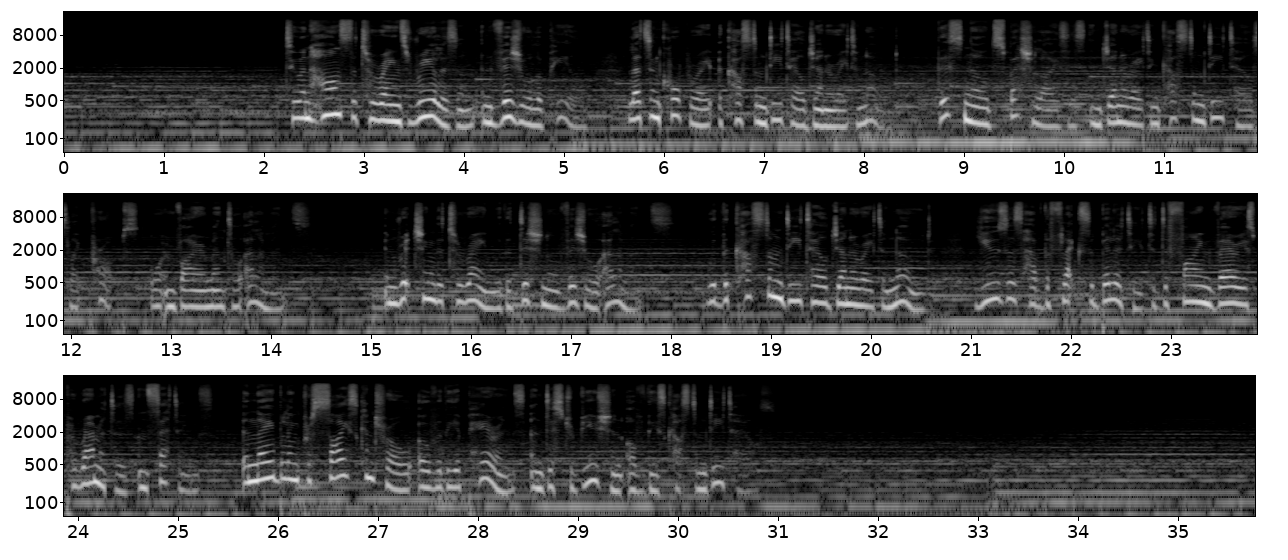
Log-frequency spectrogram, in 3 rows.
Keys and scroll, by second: 0.0-1.6 typing, 3.4-4.2 typing, 5.5 Return, 12.9-13.9 typing, 14.1 Down, 14.4 Return, 28.3-29.6 typing.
